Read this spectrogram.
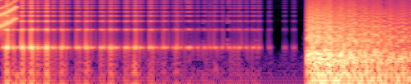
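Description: Electronic game tones beep in a quick, steady rhythm.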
